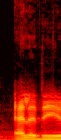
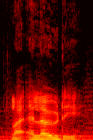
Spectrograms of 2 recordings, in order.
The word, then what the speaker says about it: Elodie: through it quickly but it's pronounced Elodie and not led hahahaha I know some people would like I like l-l-l-l-like LOD instead of Elodie I don't know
